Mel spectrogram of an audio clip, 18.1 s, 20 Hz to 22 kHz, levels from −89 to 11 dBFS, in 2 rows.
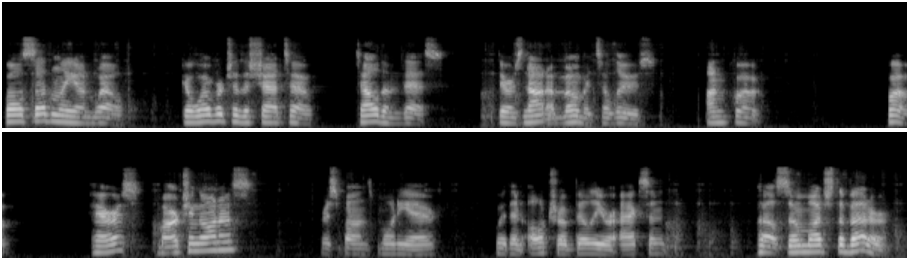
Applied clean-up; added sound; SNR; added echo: neural mask model DeepFilterNet 3.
